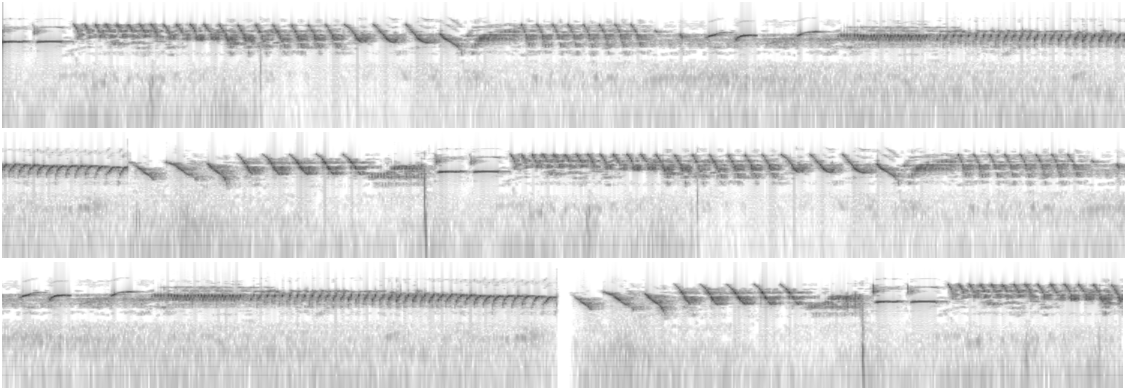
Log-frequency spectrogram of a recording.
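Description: Songbirds chirping in fast, continuous trills of high, quickly repeated notes, a background track that seems to loop about every twelve seconds. The sound cuts out for an instant about two-thirds of the way through.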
